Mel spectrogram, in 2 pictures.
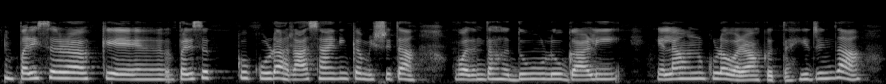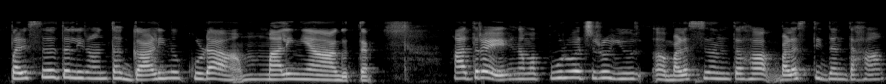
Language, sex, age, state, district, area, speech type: Kannada, female, 18-30, Karnataka, Tumkur, rural, spontaneous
